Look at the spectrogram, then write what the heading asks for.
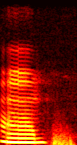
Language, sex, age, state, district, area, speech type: Tamil, female, 18-30, Tamil Nadu, Tiruvarur, rural, read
